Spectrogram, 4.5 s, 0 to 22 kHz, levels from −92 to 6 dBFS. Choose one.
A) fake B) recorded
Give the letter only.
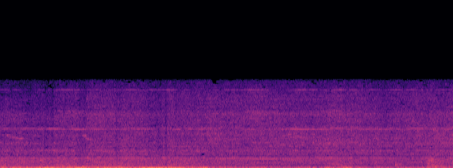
B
